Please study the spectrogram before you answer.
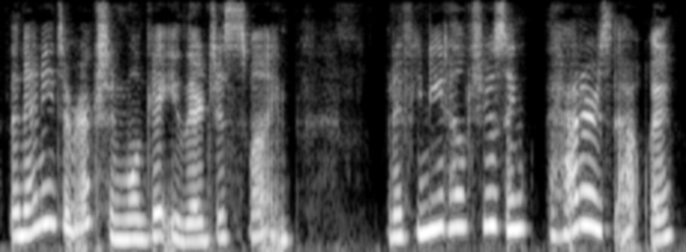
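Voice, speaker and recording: Storybook mad cat played by a woman: female, high-pitched and swooping, airy, teasing, knowing. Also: lively intonation, moderate pace, gravelly.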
